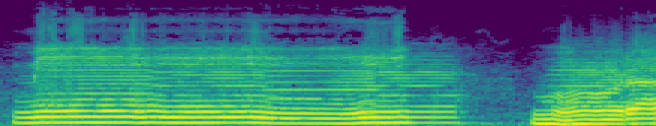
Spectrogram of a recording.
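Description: Harmonium playing a slow kirtan melody: sustained reedy notes that hold steady and step from one pitch to the next. The line breaks off about three seconds in and starts again half a second later.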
